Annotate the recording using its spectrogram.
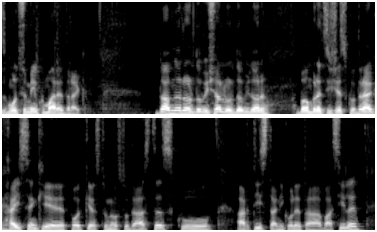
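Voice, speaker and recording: A man with a dark, mellow tone speaks at a moderate pace with ordinary pitch variation over a quiet background. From Romania, Dâmbovița county; Romania. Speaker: podcast host. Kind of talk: interview. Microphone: lapel.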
